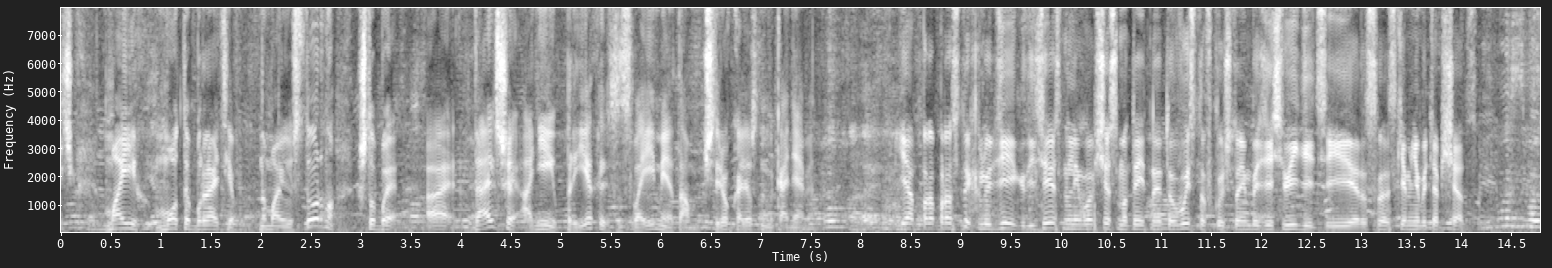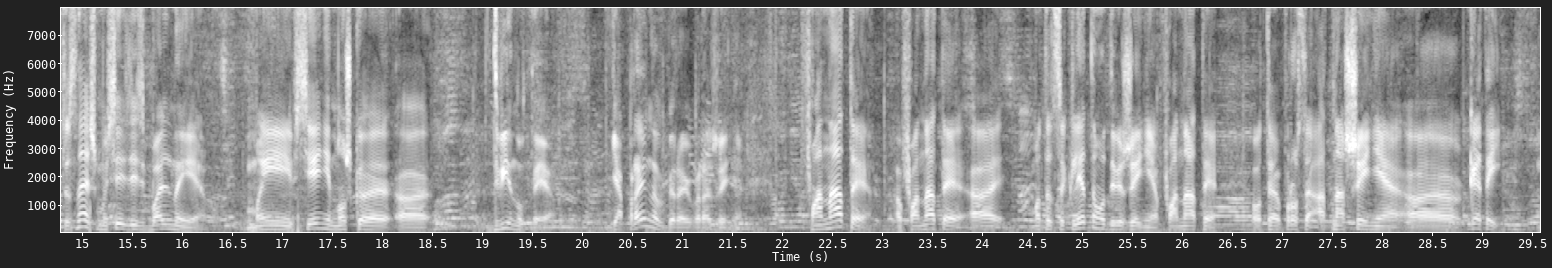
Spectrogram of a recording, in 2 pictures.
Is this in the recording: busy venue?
yes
